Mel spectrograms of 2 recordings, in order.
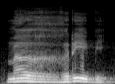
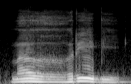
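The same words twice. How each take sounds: The two takes are said the same way.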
